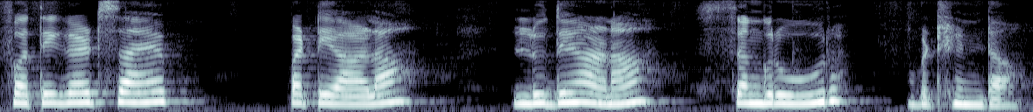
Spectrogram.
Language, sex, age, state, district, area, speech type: Punjabi, female, 18-30, Punjab, Fatehgarh Sahib, urban, spontaneous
